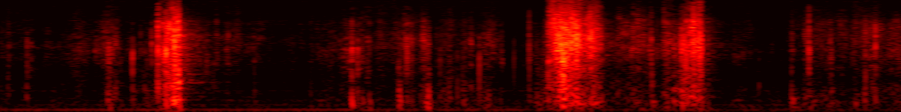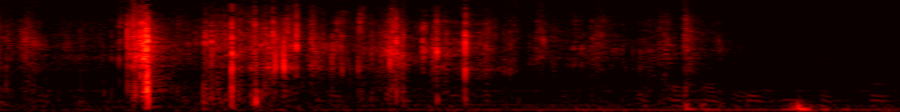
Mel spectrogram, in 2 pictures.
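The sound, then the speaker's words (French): Paper tearing: a sheet of paper taken from beside a typewriter is ripped, giving a few sharp, faint tearing bursts with softer crinkling between them. “Prends une feuille. et la déchire.”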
